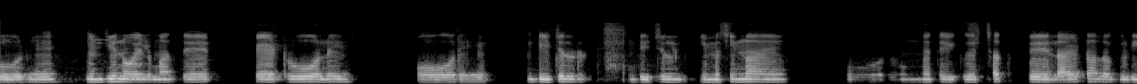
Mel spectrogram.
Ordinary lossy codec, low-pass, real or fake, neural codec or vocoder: none; 7.2 kHz; real; none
